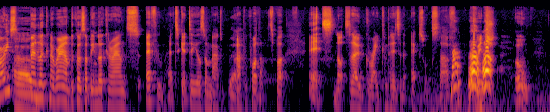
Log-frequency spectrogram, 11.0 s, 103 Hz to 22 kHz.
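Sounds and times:
speech: 0:00.0 - 0:10.7
dog barking upset by thunder and lightning: 0:09.0 - 0:09.9.

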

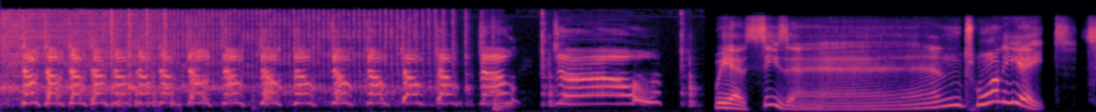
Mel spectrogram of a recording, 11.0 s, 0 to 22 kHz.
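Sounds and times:
prize wheel spinning and slowing: 0:00.0 - 0:05.6
speech: 0:00.2 - 0:10.9.

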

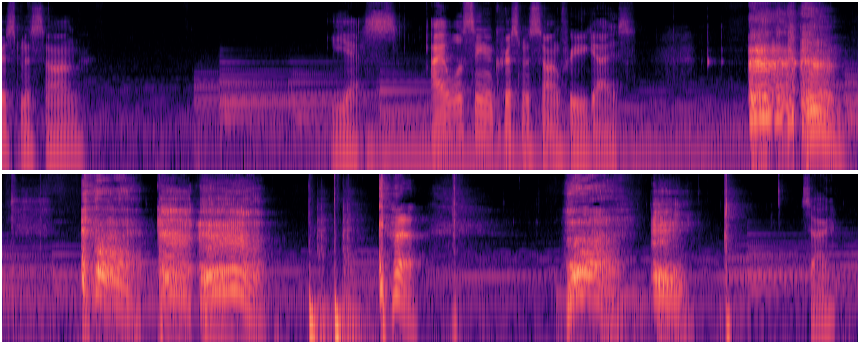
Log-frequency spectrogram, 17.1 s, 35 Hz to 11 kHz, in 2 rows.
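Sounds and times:
speech: 0:00.0 - 0:00.9, 0:03.3 - 0:06.4, 0:07.5 - 0:08.8, 0:12.5 - 0:12.8
person clearing throat with gravelly rasps and grunts: 0:07.5 - 0:08.4, 0:09.4 - 0:11.3, 0:12.3 - 0:12.8, 0:14.2 - 0:15.5.

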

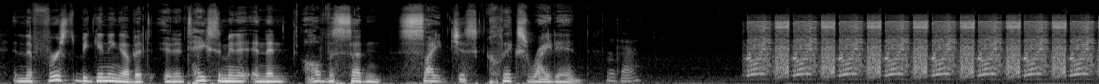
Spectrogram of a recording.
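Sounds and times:
speech: 0:00.1 - 0:06.5
harsh radio static: 0:07.4 - 0:10.9.

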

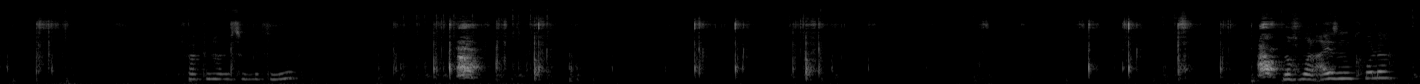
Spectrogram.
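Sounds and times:
speech: 0:01.9 - 0:03.1, 0:12.9 - 0:14.1
dog barking and yelping in a video game: 0:04.5 - 0:05.0, 0:12.5 - 0:12.9.

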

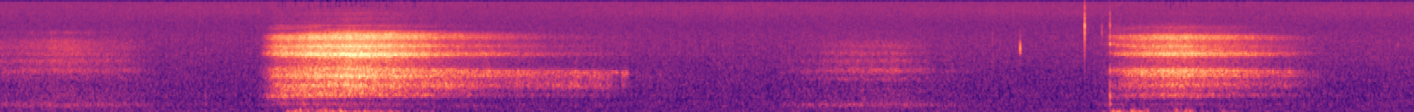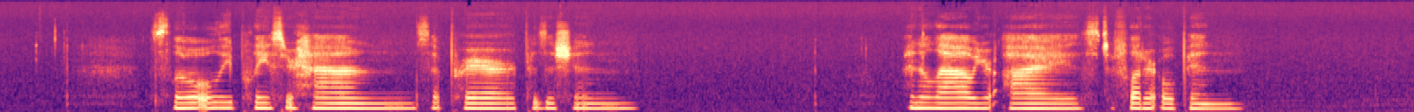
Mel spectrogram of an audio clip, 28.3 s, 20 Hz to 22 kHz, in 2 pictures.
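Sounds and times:
slow deep breathing during guided meditation: 0:00.0 - 0:01.6, 0:02.6 - 0:06.4, 0:07.9 - 0:09.7, 0:11.1 - 0:13.3, 0:14.8 - 0:15.6
speech: 0:15.7 - 0:20.6, 0:23.2 - 0:26.7.

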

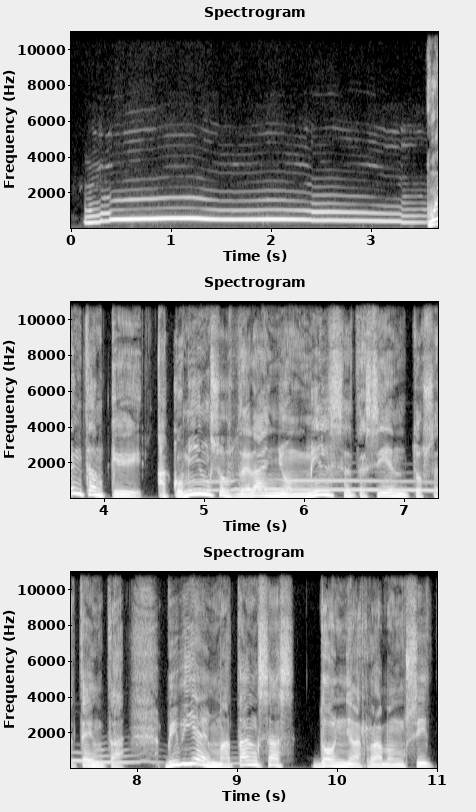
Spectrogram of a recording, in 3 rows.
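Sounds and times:
dog howling: 0:00.1 - 0:03.6, 0:04.8 - 0:09.2
speech: 0:03.6 - 0:10.9.

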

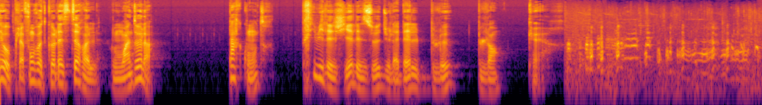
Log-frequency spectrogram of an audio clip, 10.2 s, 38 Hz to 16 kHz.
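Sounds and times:
speech: 0:00.0 - 0:02.1, 0:03.0 - 0:08.0
several hens clucking: 0:07.5 - 0:10.1.

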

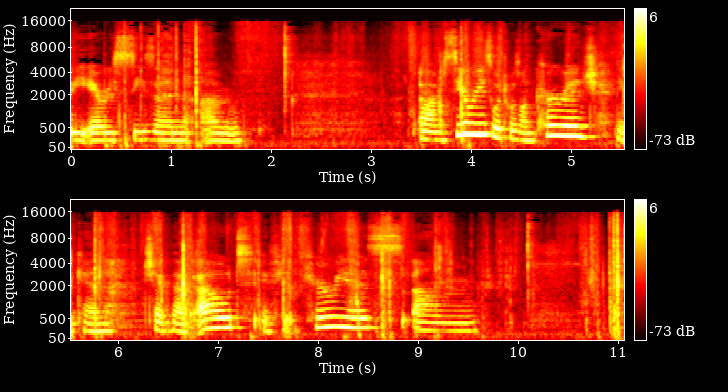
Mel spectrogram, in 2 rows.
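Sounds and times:
speech: 0:00.0 - 0:01.9, 0:03.4 - 0:09.9
deck of oracle cards being shuffled: 0:00.2 - 0:02.1, 0:03.3 - 0:04.4, 0:05.3 - 0:11.0.

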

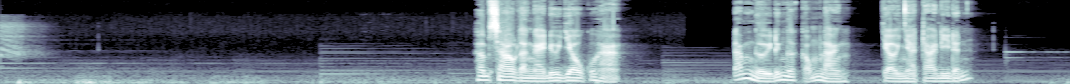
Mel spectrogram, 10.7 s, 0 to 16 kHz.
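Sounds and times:
crows cawing: 0:00.0 - 0:00.5
speech: 0:04.8 - 0:06.3, 0:07.3 - 0:09.8.

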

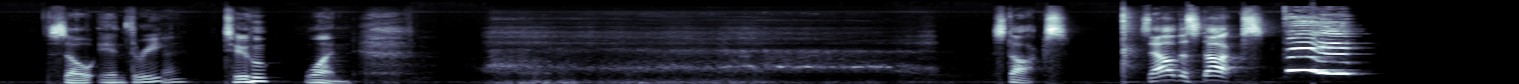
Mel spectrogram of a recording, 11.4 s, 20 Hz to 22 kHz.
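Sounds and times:
speech: 0:00.4 - 0:03.0, 0:07.5 - 0:08.0, 0:08.6 - 0:10.0
small group of people breathing heavily into a microphone: 0:02.7 - 0:07.2.

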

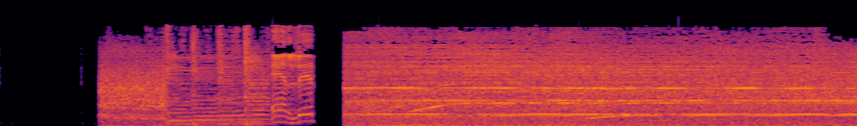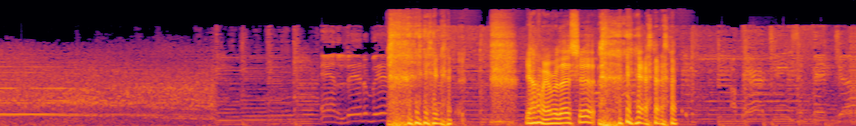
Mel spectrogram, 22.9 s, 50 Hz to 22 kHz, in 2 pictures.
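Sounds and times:
air raid sirens wailing: 0:04.7 - 0:13.2
speech: 0:16.1 - 0:17.6, 0:18.5 - 0:20.7
laughter: 0:16.6 - 0:20.6.

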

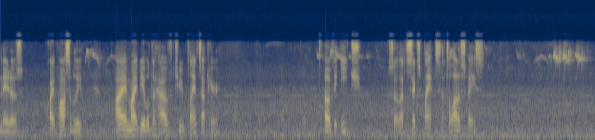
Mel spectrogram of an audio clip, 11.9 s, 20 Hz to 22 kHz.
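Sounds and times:
speech: 0:00.0 - 0:04.5, 0:06.5 - 0:07.2, 0:07.8 - 0:09.8
steady low outdoor rumble: 0:00.0 - 0:11.8
local finches chirping: 0:01.5 - 0:02.4, 0:06.1 - 0:11.8.

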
